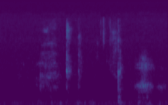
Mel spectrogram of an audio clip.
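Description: Near silence: room tone in a pause between sentences, with a few very faint ticks.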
